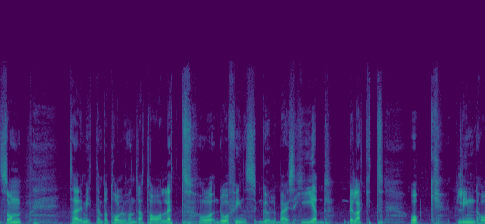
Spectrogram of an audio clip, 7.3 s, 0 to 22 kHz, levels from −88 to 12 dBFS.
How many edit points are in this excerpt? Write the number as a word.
one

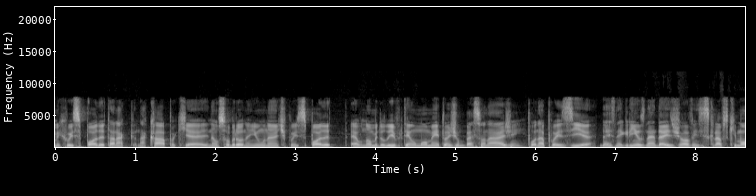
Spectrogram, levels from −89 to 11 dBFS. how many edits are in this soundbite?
zero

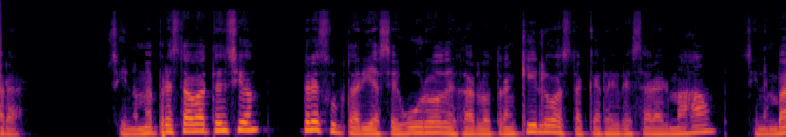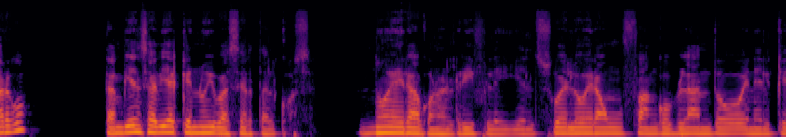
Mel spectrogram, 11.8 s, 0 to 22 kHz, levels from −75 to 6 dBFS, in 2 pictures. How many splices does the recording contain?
three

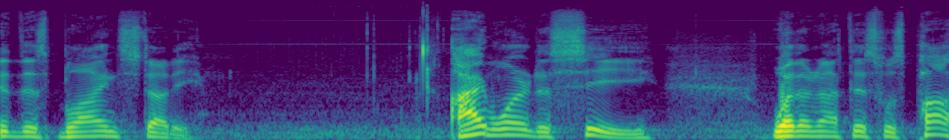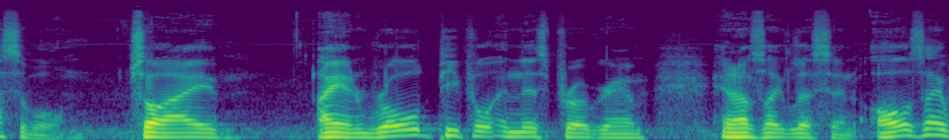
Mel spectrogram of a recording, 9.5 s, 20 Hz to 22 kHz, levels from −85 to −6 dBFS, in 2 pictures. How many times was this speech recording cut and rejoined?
one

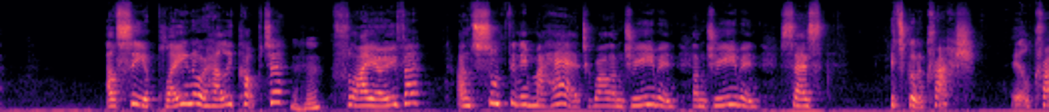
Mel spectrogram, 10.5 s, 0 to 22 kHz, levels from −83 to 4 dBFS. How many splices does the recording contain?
one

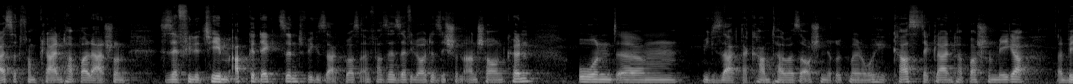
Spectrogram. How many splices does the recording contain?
three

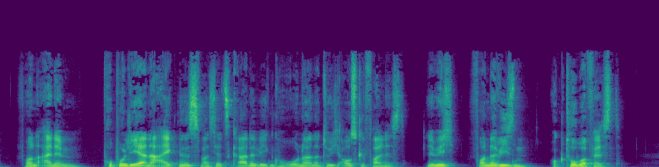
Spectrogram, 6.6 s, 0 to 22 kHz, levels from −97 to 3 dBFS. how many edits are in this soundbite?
one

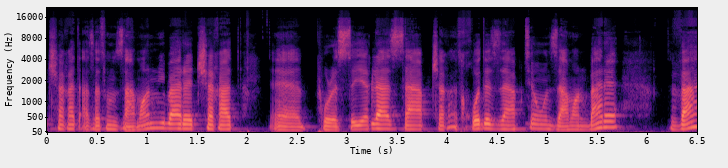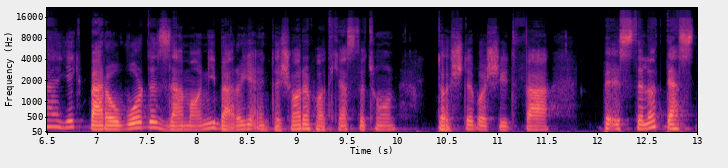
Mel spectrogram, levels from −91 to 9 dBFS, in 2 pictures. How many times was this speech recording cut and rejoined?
two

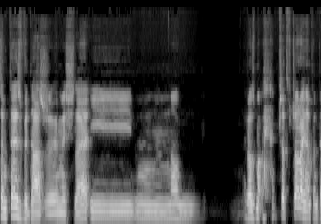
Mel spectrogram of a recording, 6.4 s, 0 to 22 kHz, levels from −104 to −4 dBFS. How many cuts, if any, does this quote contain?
zero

